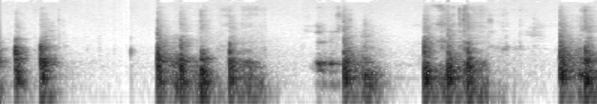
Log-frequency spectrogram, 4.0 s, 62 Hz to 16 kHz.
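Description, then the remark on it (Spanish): Fairly loud knocking on a hard surface at a steady 60 beats per minute, falling into short clusters of several raps that recur roughly once per second, like a heartbeat rhythm, with brief silences between groups. “Este ritmo es 60 latidos por minuto.”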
